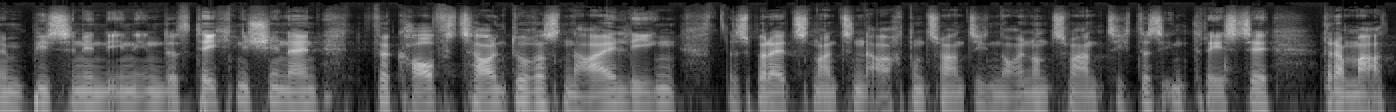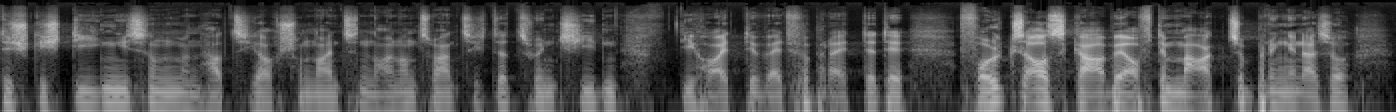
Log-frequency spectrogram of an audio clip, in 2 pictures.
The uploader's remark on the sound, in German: Lesung und Diskussion in der Roten Bar des Volkstheaters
